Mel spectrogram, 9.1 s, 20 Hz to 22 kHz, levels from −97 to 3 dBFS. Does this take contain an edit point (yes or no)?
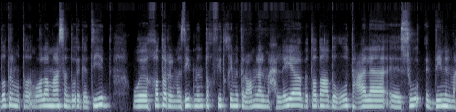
yes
